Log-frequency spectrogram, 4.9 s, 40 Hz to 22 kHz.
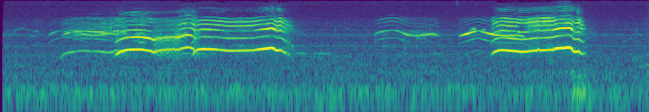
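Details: Northern lapwing recorded in July 2025 at Pyarkovichy, Belarus: two long, wailing, arched calls that rise and then slide down, each lasting about a second and rich in overtones, with a short fainter call between them, over quiet background hiss.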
